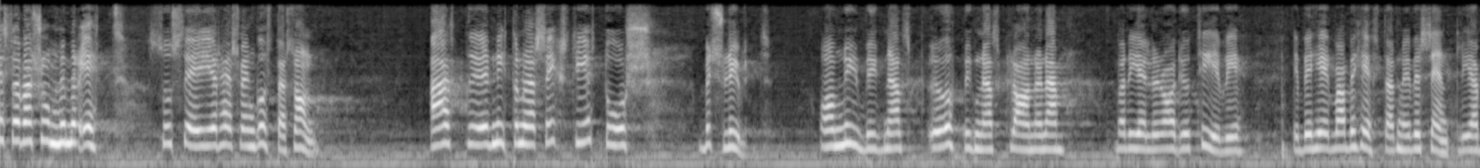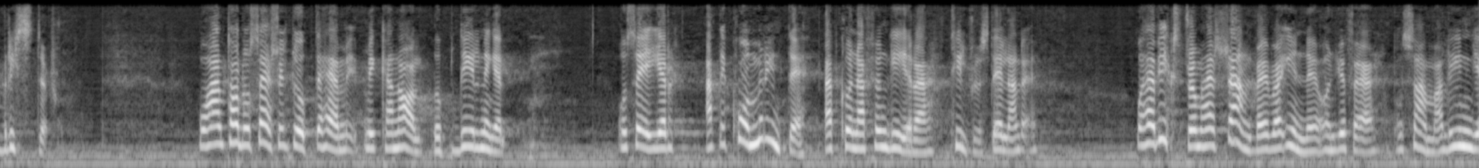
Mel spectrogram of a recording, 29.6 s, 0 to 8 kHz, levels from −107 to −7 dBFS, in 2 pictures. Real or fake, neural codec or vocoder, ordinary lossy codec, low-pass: fake; codec, 16 kHz, 4 kbps, FreqCodec, larger model; none; 7.2 kHz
